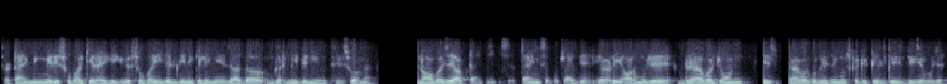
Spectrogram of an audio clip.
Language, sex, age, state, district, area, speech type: Urdu, male, 18-30, Delhi, Central Delhi, urban, conversation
